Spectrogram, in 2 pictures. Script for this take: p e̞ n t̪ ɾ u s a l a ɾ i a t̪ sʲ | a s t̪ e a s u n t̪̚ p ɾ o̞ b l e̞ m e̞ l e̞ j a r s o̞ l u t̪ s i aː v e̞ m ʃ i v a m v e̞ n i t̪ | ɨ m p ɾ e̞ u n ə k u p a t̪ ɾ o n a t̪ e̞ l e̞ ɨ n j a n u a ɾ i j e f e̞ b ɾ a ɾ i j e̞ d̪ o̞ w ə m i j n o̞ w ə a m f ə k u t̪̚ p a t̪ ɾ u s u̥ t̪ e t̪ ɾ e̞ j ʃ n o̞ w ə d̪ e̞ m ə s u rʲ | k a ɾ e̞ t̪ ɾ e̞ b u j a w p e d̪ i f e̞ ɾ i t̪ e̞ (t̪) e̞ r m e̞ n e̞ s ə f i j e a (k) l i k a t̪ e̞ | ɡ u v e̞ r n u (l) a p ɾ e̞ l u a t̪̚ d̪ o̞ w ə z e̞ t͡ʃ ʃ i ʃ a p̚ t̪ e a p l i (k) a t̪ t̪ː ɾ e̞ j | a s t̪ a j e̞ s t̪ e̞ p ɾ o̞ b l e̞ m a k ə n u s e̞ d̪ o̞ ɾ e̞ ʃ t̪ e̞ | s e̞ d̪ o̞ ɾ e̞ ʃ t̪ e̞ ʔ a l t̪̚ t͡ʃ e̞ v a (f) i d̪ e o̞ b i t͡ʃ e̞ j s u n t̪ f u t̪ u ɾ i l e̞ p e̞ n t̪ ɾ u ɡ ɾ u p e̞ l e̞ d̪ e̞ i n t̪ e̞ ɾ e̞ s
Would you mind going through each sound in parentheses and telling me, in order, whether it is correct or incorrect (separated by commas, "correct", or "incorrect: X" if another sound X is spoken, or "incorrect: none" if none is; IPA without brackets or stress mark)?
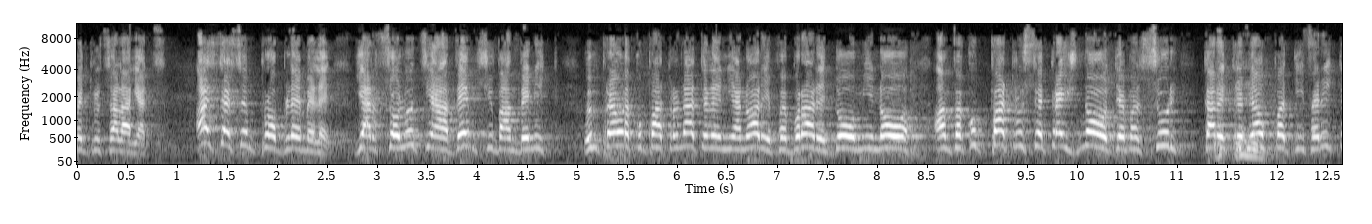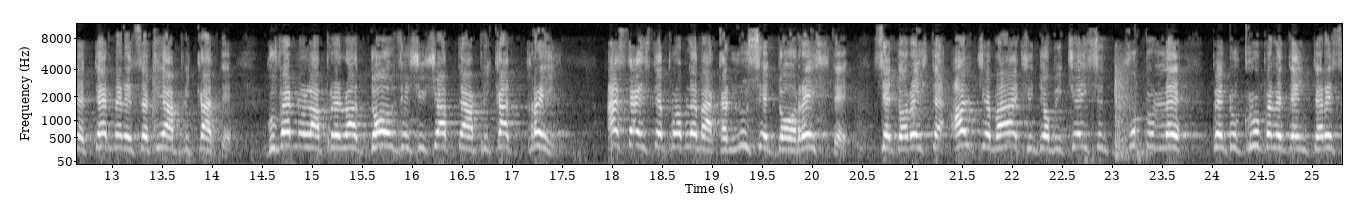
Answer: correct, incorrect: p, correct, correct, incorrect: ʃ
